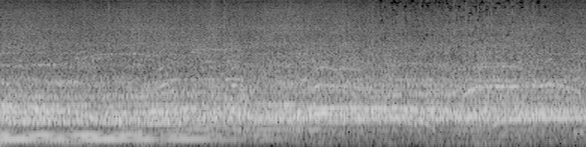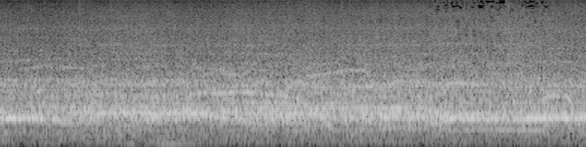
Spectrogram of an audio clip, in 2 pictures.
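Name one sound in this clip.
A man sings loudly through loudspeakers in a large hall.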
